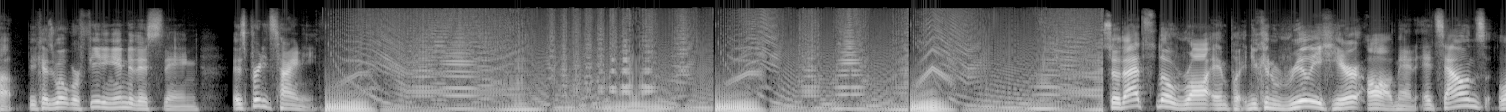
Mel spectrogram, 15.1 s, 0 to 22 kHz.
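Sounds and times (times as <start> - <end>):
synth bass with gliding tones: 3.3 - 11.0.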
